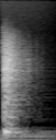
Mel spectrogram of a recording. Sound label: SNR, Snares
